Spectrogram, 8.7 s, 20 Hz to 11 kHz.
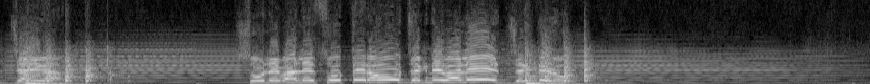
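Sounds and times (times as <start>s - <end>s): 
clock ticking: 0.3s - 1.3s
speech: 2.5s - 5.8s.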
